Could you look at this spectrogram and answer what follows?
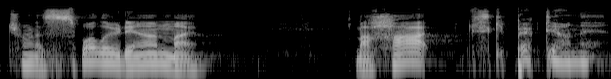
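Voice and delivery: quiet, choked-up voice, fighting tears; a real catch in the throat, held back; choking up. Real, not acted. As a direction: swallow the emotion and push the words out softly. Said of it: "I'm choking up".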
